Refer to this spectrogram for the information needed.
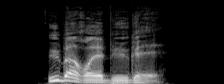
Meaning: roll bar
- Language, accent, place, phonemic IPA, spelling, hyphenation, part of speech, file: German, Germany, Berlin, /ˈyːbɐʁɔlˌbyːɡəl/, Überrollbügel, Über‧roll‧bü‧gel, noun, De-Überrollbügel.ogg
